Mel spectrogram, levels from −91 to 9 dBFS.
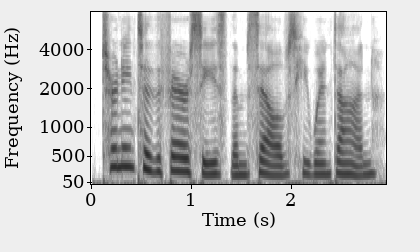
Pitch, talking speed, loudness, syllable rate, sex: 210 Hz, 165 wpm, -17 LUFS, 4.8 syllables/s, female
